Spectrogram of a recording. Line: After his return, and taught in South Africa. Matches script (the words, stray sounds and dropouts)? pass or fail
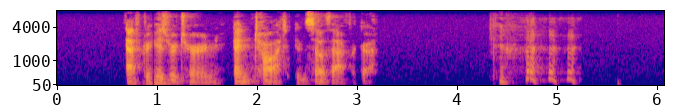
fail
